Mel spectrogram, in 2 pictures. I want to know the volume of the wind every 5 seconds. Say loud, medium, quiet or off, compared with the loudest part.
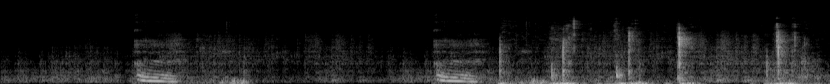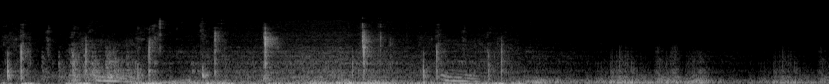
medium, loud, loud, loud.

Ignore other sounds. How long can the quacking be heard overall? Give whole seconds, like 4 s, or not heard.
5 s.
